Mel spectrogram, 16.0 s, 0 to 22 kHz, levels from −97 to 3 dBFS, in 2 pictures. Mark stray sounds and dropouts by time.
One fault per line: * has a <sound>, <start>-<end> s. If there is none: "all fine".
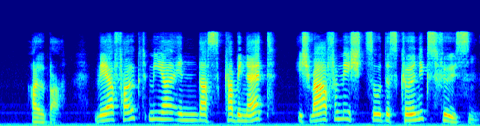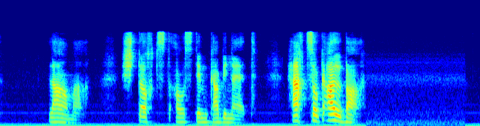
all fine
